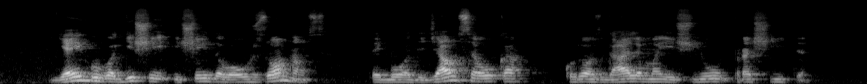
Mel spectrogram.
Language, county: Lithuanian, Šiauliai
